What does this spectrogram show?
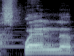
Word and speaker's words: Squale: E mi piace molto Squale, io amo chiamarla Squel perché ne abbiamo parlato anche in un video, è la pronuncia francese del marchio che adesso invece è di proprietà italiana, insomma chiamatela un po' come vi pare.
